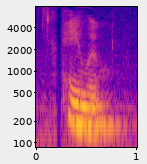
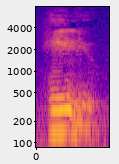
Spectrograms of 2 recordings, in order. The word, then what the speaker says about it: HALEU: Actually, have you ever heard of the word Heleu? How do you say H-E-L-E-U? Haleu. Haleu.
